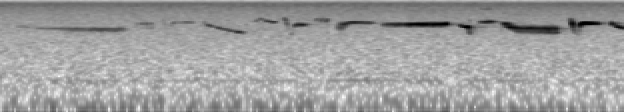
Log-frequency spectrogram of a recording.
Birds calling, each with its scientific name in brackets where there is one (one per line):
Eurasian Skylark (Alauda arvensis)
